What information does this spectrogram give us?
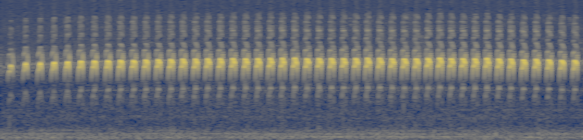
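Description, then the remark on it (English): A northern flicker calls in a long, rapid, steady series of loud, ringing notes, evenly spaced like a rolling 'wick-wick-wick', with faint background hum. “It's our good fortune that the delightful flicker is a common sight from backyards to woods and canyons.”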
